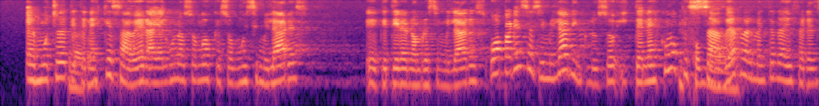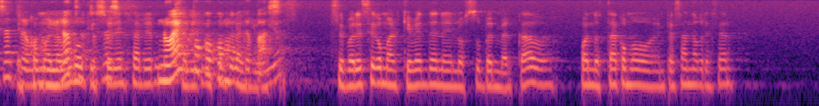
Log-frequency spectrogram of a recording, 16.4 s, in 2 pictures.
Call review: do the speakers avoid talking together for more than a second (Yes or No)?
No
